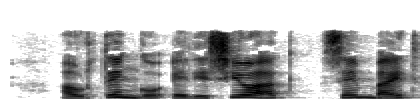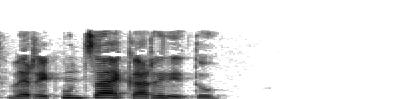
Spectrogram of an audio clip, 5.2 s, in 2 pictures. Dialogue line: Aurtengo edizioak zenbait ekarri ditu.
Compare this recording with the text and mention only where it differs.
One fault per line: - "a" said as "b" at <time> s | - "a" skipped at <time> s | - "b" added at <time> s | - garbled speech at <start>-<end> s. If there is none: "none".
- "berrikuntza" added at 2.7 s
